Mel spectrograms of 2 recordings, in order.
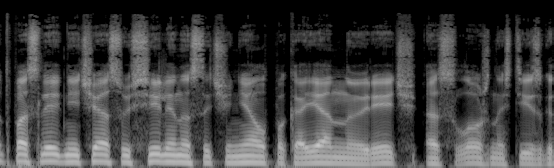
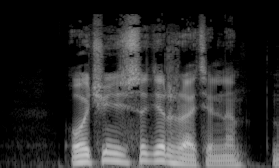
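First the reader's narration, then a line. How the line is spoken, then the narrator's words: Sighing. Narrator (Russian): вздохнул капитан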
